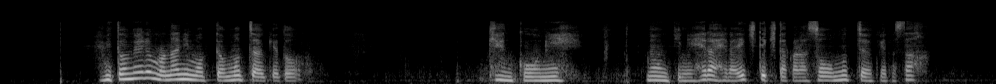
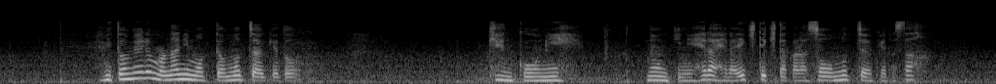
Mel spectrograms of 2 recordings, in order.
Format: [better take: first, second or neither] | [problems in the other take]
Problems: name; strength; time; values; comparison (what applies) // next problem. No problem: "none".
second | noise reduction (neural separator model SepFormer DNS4)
